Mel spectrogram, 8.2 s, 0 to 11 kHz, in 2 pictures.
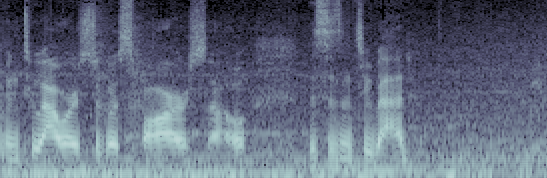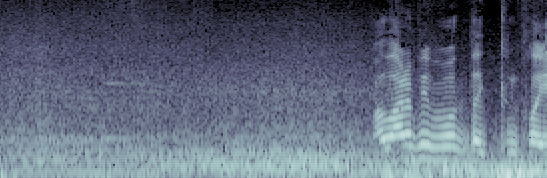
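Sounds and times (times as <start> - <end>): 
speech: 0.0 - 3.2, 6.9 - 8.1
steady deep rumble: 2.2 - 8.1.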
